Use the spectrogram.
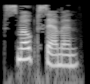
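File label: "smoked salmon", British English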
